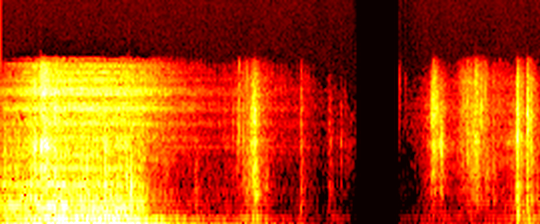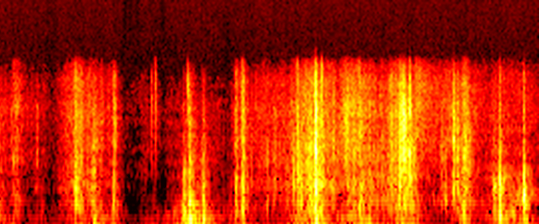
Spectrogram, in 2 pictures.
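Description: A short musical sting: a held chord over a deep boom that fades out within two seconds. After that it is quiet except for scattered soft rustles and light knocks of paper and books being handled: pages of a bound book leafed through and volumes shifted on a wooden shelf.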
